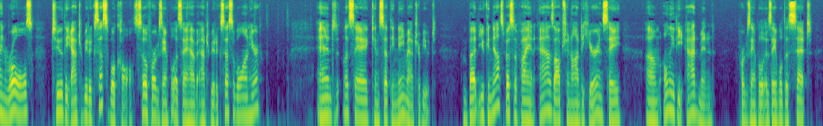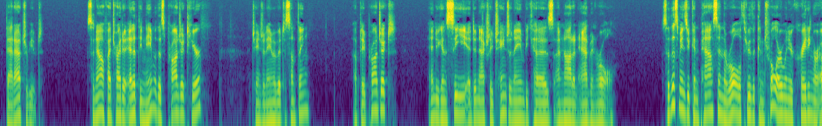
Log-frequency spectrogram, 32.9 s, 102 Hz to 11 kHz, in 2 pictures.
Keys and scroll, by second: 11.5 ctrl+l, 17.2 super+s.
